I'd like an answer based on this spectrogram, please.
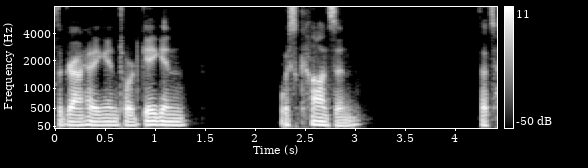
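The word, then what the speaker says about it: Gagen: And there's already 82 mile per hour pixels at 9,700 feet off the ground heading in toward Gagan, Wisconsin. That's how it's pronounced.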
